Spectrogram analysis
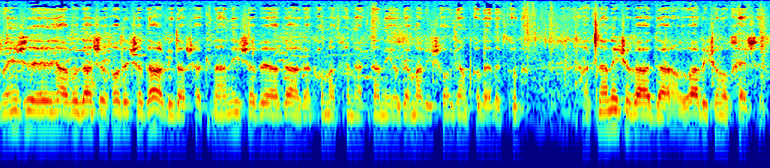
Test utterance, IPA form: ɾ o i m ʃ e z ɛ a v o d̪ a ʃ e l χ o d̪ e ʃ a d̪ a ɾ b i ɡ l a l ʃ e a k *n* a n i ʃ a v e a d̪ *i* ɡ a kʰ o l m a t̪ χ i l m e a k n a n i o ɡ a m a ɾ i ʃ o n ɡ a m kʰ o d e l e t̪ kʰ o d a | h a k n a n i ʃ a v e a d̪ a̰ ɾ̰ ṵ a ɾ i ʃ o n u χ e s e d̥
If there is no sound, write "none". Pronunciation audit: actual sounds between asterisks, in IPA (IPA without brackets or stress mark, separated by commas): n, a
